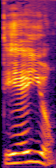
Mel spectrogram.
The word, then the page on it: 蝶泳: diéyǒng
